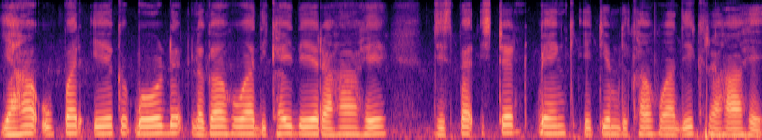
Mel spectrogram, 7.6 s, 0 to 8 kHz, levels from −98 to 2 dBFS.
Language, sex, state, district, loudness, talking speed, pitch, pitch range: Hindi, male, Uttar Pradesh, Lalitpur, -18 LUFS, 155 wpm, 150 Hz, 140-160 Hz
